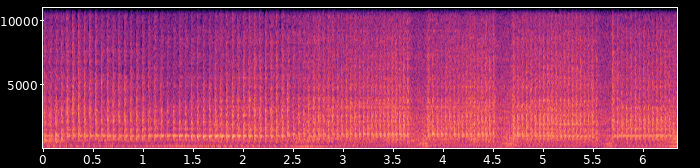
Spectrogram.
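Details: Mazda B2000 running engine: loud, hard, rapid metallic knocking hammering with every revolution; severe connecting rod knock, rod not yet thrown through the block.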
